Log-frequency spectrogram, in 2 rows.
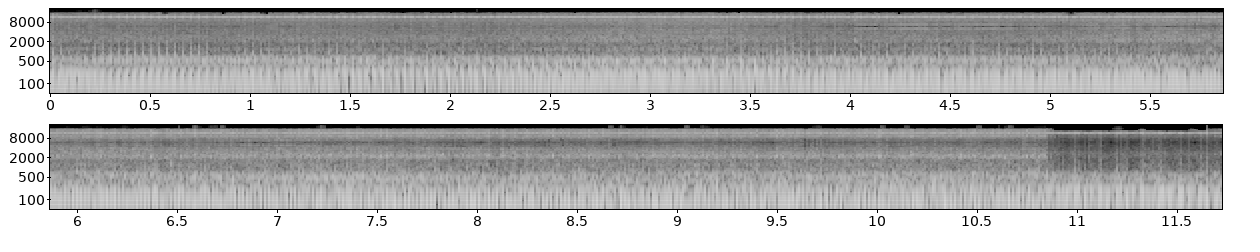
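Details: Turbo LQ4 V8-swapped Ford Ranger, no-start traced not to the MAP sensor but to a DTC code that had been disabled, now fixed: deep, even V8 rumble dropping in pitch on a shift, then pulling steadily under load with no knocking or misfire.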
